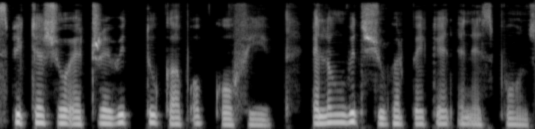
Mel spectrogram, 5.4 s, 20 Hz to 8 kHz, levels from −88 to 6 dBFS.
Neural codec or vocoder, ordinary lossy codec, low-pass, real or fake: none; none; 7.2 kHz; real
